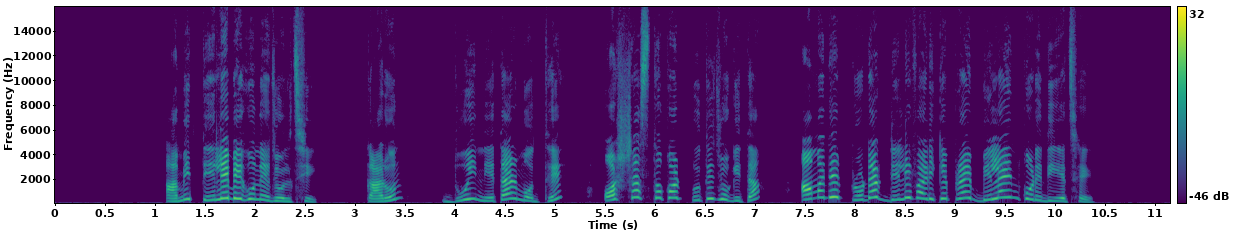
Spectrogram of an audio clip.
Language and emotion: Bengali, angry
